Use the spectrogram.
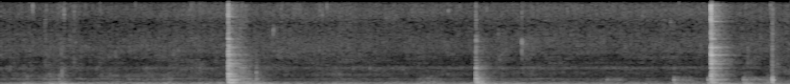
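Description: Mandazi, Ugandan fried dough, bubbling in hot oil with a low steady crackle while being turned, three sharp clacks of a utensil against the pan standing out at intervals.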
